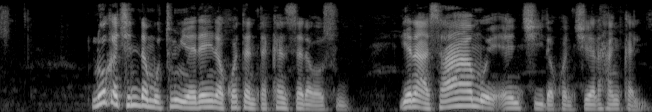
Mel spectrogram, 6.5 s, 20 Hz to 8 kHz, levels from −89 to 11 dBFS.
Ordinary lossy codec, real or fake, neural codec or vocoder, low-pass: none; real; none; 7.2 kHz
